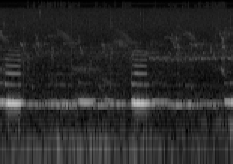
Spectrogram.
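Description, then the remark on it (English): An eerie, strange frog call: a steady, mid-pitched droning tone that holds for about three seconds, swelling louder twice, with faint reedy overtones and no voices. “Is this a live frog or the, the ghost of some deceased frog?”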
